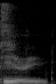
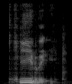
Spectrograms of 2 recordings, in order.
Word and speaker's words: Keely: Kiri. Keely. Not Kiri. Not Kiri. Keely.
